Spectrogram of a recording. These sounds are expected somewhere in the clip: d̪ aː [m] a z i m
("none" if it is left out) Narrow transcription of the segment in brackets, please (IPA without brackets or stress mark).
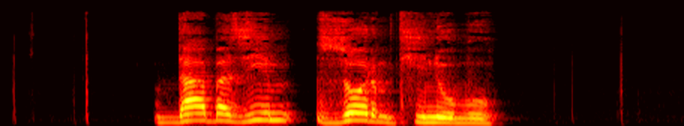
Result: b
